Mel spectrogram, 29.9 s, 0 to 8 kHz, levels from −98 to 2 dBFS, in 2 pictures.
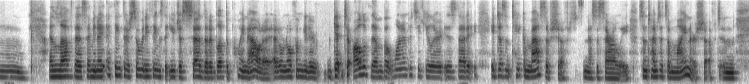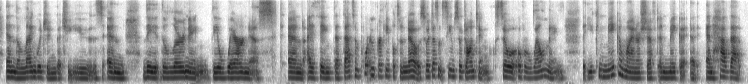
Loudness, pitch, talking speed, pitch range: -19 LUFS, 165 Hz, 200 wpm, 155-180 Hz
